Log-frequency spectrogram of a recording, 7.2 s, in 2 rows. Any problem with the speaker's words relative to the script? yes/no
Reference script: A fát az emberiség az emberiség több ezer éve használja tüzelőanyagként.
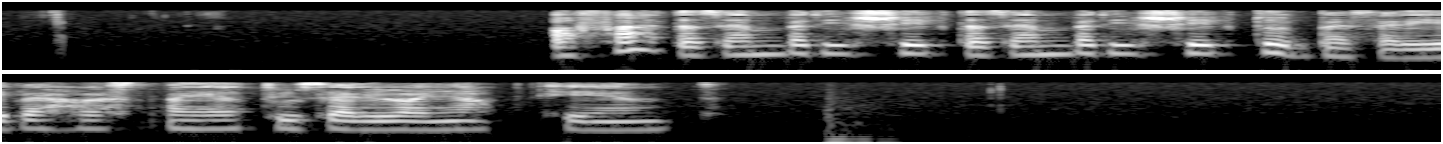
no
